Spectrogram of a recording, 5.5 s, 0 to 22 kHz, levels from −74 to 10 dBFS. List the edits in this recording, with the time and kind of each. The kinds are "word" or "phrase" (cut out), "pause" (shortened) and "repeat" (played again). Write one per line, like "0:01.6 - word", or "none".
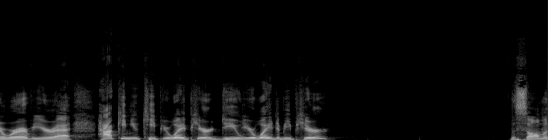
0:02.4 - word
